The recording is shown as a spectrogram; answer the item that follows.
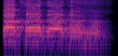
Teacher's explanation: पांचों का उच्चारण स्थान, क का भी कंठ, ख का भी कंठ, ङ का भी कंठ, ग का, घ का, ङ का, सबका उच्चारण स्थान कंठ, यानी उच्चारण स्थान तो तुल्य हो गया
